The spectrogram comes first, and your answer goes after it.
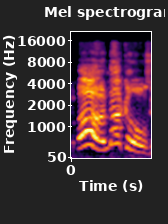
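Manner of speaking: high, bright mock call of his name; hammed-up surprise at seeing a friend; mock excited greeting. Friends greeting Knuckles, high and excited. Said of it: "they're like".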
